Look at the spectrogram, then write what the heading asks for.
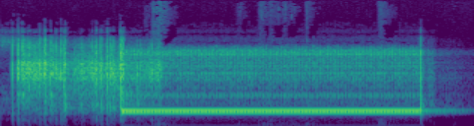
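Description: A brief clattering rustle gives way to a steady, unbroken telephone dial tone, a loud mid-pitched hum lasting about two seconds before it cuts off abruptly.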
